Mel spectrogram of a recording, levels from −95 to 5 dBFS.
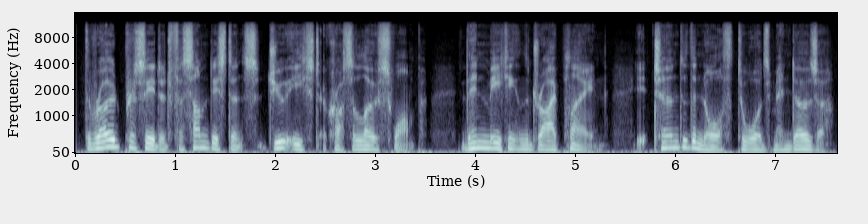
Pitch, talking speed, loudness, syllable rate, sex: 125 Hz, 190 wpm, -18 LUFS, 5.0 syllables/s, male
